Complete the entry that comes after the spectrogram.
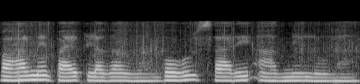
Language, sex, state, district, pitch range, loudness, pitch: Hindi, female, Jharkhand, Garhwa, 170-190 Hz, -16 LUFS, 180 Hz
